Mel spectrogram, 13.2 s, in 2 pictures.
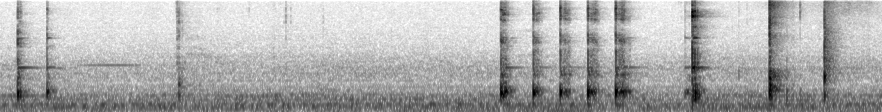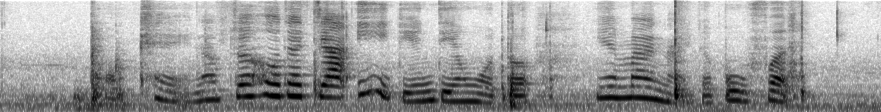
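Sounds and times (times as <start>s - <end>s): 
spoon clinking against a bowl stirring an oat mixture: 0.1s - 0.6s, 3.8s - 5.4s
speech: 7.8s - 12.7s.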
